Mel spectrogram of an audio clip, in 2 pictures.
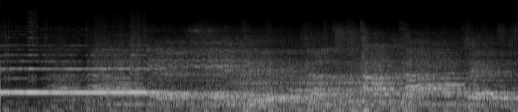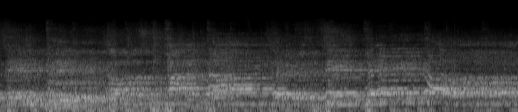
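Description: Opera music with ensemble singing: a single note held for about two seconds, then several voices singing together over the accompaniment.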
